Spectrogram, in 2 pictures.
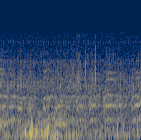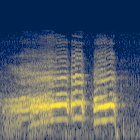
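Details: Orpington hen about to go to the nest to lay an egg: quiet background for three seconds, then a rising, swelling harmonic call followed by two loud drawn-out notes.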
